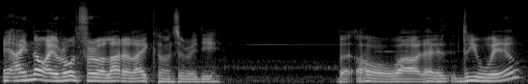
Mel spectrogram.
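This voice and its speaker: A man's voice: fairly high pitch, normal speed, a bit bright. A man streaming a game and reacting casually as he plays along. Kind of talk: casual playthrough reaction chat. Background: game music.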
